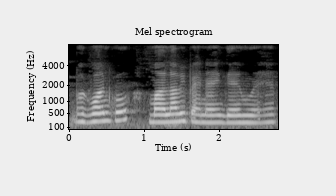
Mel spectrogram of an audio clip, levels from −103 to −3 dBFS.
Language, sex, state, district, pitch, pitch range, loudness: Hindi, female, Bihar, Begusarai, 225 Hz, 215-245 Hz, -28 LUFS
